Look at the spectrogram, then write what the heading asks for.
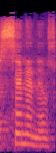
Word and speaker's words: synonym: right so they are synonyms meaning they have the same meaning how many syllables do you hear in the word synonym synonym where is the stress very good let me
